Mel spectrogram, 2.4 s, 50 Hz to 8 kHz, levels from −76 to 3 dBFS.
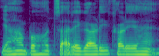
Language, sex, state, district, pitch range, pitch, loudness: Hindi, male, Jharkhand, Ranchi, 120-130 Hz, 125 Hz, -16 LUFS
